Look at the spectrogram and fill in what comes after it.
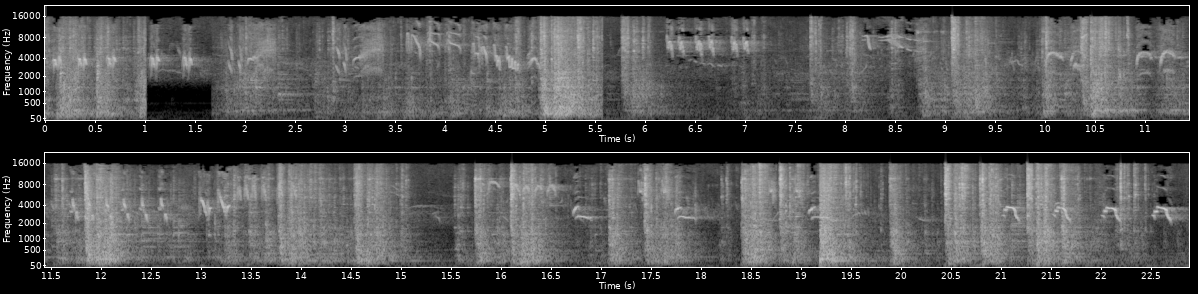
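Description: Clicks and knocks of a small plastic toy wheelbarrow and miniature cement mixer being handled, with birds chirping in the background.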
